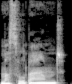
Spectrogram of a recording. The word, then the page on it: muscle-bound: British English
